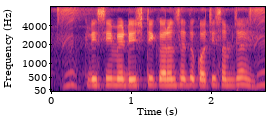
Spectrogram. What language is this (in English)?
Magahi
